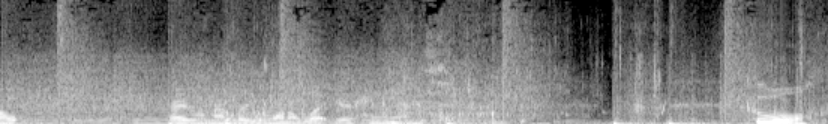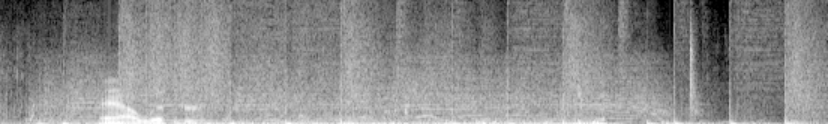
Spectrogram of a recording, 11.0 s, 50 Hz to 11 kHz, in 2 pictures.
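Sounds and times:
background music: 0.0s - 11.0s
fish splashing in water: 1.5s - 6.0s.

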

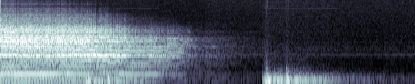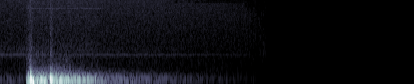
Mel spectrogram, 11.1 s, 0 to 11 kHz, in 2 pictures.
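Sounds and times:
low thumps: 0.0s - 2.2s, 3.5s - 4.9s, 5.9s - 7.2s
distorted electric guitar with band: 0.0s - 2.7s.

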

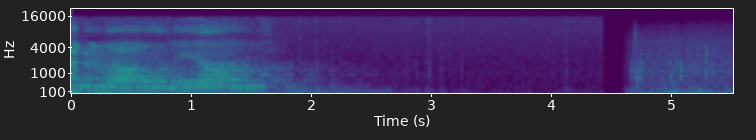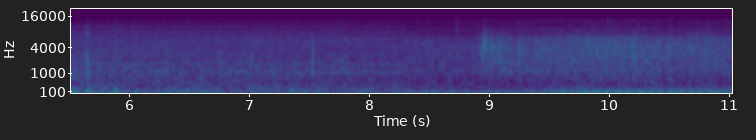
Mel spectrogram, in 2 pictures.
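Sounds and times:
tyres on wet dirt road: 4.6s - 11.0s
vehicle engine humming: 4.6s - 11.0s.

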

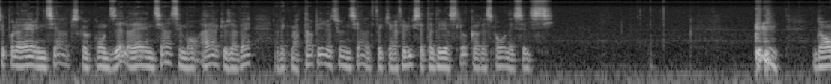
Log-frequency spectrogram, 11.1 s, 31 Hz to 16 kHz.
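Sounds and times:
man clearing throat: 10.1s - 10.5s.

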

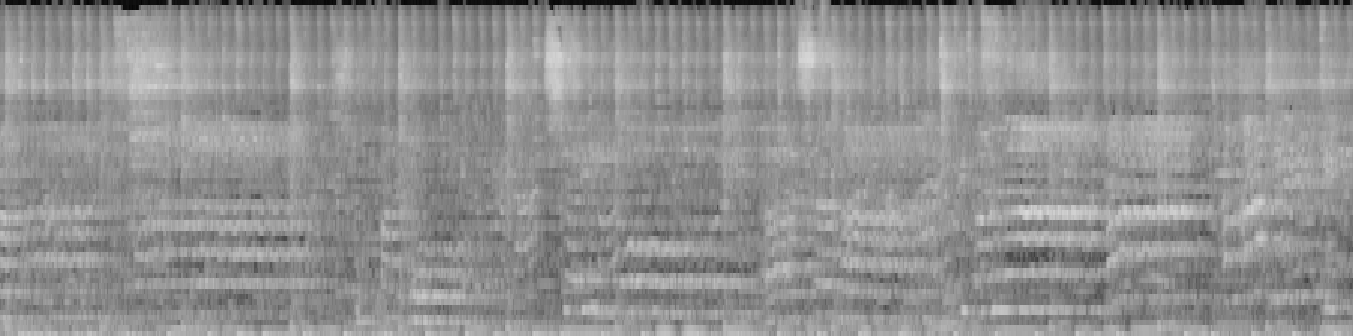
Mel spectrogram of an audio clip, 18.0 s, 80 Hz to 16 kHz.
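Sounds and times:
backing track with steady beat: 0.0s - 18.0s
woman singing a ballad: 0.0s - 18.0s.

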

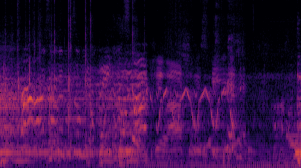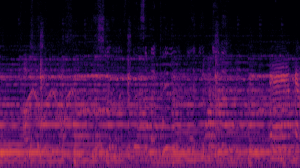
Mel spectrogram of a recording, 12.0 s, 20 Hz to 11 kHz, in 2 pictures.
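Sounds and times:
guitar music through loudspeakers: 5.7s - 12.0s.

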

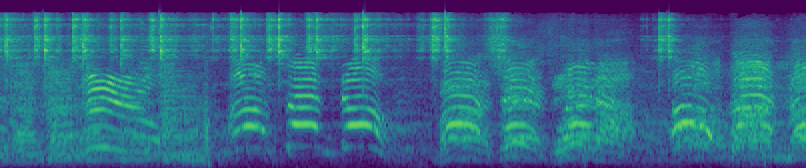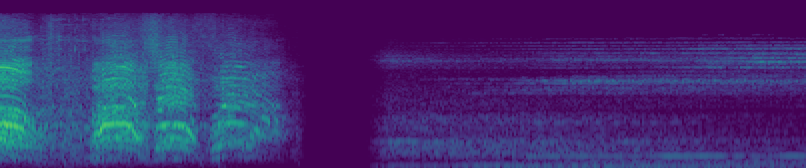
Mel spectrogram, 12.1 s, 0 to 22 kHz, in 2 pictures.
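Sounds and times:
protesters chanting in unison: 0.0s - 1.2s, 3.3s - 8.3s.

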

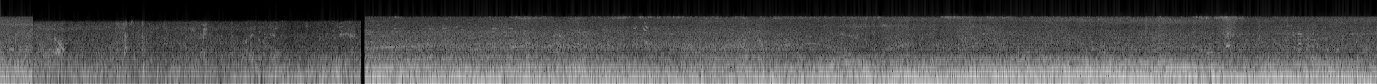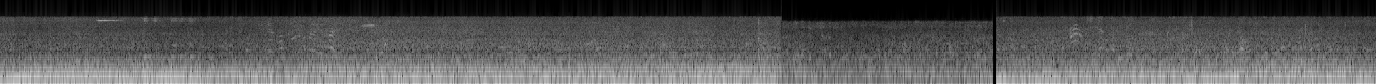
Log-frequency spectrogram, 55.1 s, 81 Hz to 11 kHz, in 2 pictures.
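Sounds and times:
people talking: 0.0s - 1.5s, 3.7s - 29.6s, 30.4s - 55.0s
sports car engines passing: 7.3s - 43.2s, 47.4s - 55.0s.

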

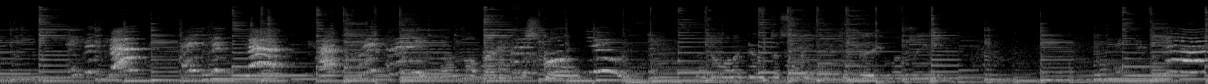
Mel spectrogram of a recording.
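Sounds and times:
acoustic guitar music: 0.0s - 12.0s
high-pitched wavering cry: 11.1s - 12.0s.

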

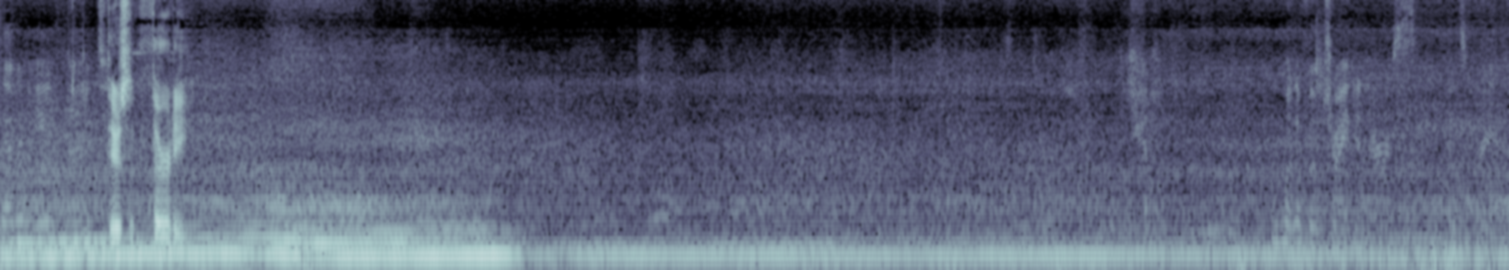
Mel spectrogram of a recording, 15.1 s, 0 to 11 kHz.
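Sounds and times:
vehicle engine idling: 5.3s - 15.0s.

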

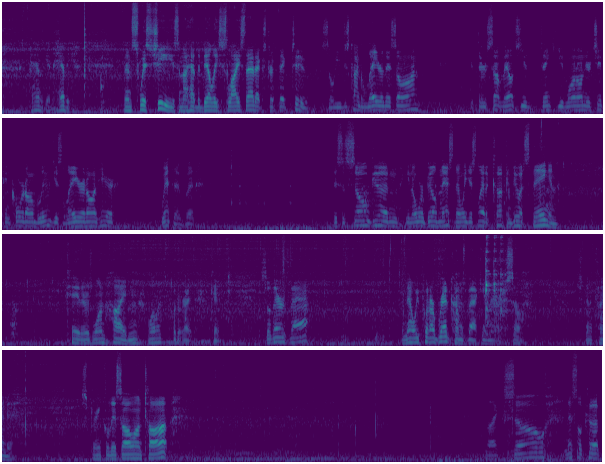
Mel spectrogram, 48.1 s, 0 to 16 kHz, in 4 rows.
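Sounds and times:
chicken sizzling in butter: 0.0s - 5.6s, 21.4s - 43.8s
low motor hum: 38.9s - 45.8s.

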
